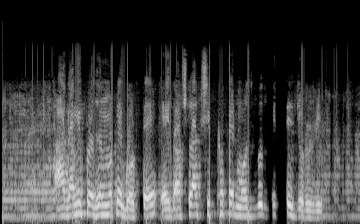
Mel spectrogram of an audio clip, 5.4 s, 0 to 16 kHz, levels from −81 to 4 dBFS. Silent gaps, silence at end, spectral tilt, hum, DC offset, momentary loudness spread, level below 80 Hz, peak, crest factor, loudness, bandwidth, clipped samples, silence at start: none; 0 s; -7.5 dB/octave; none; under 0.1%; 9 LU; -42 dBFS; 0 dBFS; 12 dB; -14 LUFS; 7.6 kHz; under 0.1%; 0.05 s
